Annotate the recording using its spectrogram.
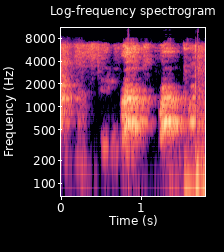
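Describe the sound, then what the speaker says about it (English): Dogs bark in a few short bursts at moderate distance, mixed with brief background voices in a home setting. "Let me just wait for the dogs to stop."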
